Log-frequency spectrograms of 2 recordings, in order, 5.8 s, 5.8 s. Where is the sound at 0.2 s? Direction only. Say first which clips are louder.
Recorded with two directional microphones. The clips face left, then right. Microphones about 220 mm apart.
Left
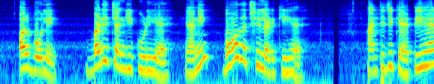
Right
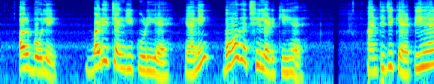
Right 4 dB; 25° right (ahead or behind).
